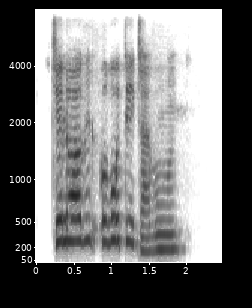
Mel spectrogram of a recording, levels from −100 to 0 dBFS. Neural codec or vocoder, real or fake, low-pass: codec, 32 kHz, 1.9 kbps, SNAC; fake; 7.2 kHz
